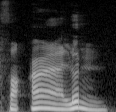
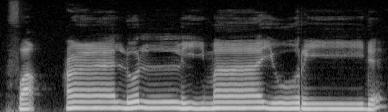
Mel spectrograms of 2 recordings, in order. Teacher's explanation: 'Lun' di sini menghilang. Masuk langsung ke lam tashdid di sini. Jadi “lul fa’alul lima yurid”.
